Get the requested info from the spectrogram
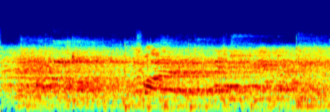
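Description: A handball bouncing on a sports-hall floor as it is dribbled, several thuds in the second half, echoing in the hall.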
